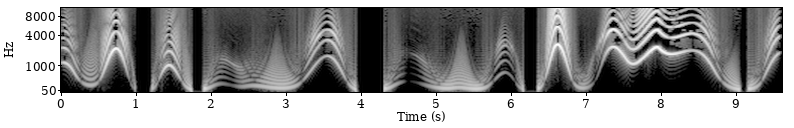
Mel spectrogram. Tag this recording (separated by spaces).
cartoon funny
